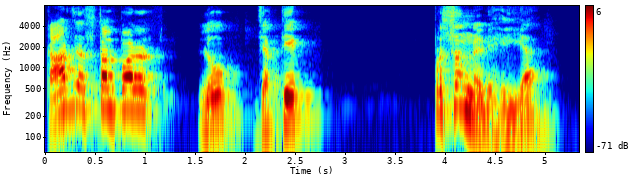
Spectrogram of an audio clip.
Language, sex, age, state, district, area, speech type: Maithili, male, 60+, Bihar, Madhubani, rural, spontaneous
